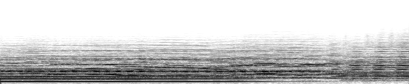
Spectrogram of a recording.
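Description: Nine French horns and a solo tuba playing a held brass chord with a strong low note for about four seconds. The chord then fades into softer, moving notes.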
